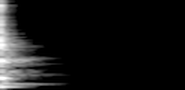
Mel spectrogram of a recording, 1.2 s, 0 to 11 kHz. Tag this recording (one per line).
1-shot
multisample
snare
drum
